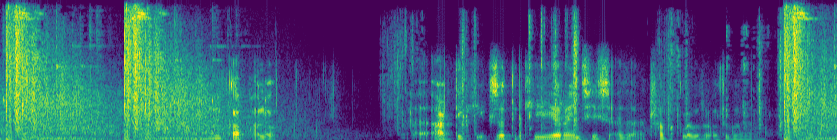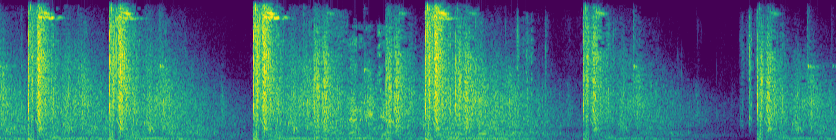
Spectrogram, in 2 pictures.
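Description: Sniper rifle shots fire one after another, each ringing out with a long echoing tail.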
